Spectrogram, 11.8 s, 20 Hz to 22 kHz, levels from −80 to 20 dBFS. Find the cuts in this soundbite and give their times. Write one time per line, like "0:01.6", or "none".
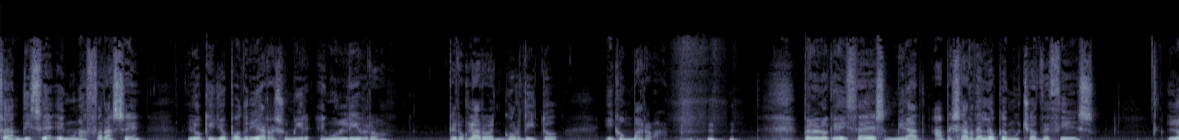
0:04.9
